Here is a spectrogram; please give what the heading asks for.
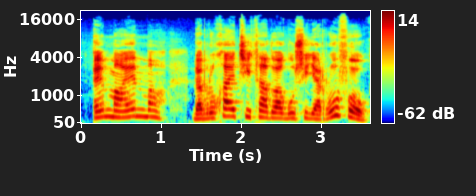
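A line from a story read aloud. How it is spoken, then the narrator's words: Shouting in unison. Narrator (Spanish): gritaron a la vez Noli y Pipo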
